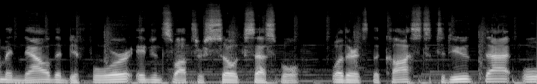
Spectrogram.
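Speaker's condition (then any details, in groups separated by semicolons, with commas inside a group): No condition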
